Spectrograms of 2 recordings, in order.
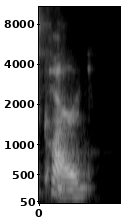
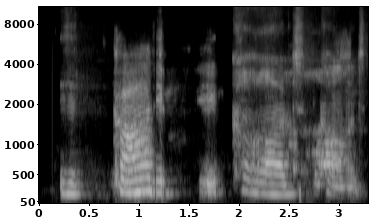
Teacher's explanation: Another position when you do not produce R in British, it's if it is followed by a consonant. So if followed by a consonant, you do not produce it.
